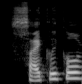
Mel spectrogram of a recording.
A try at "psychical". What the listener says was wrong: No, you said cyclical. I said cyclical. But cyclical would be like a cycle, like, and then you're adding an extra. you're adding an extra L.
